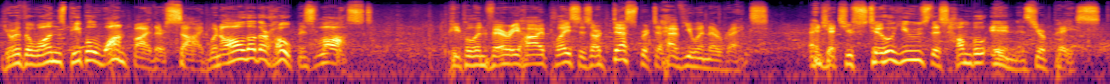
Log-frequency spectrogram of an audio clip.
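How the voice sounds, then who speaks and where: A man's voice: fairly high pitch, big pitch swings, normal speed, creaky, fairly bright tone, a little hiss or hum, exaggerated voice. An actor playing a polite, gossipy innkeeper who is eager to serve his customers. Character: friendly, chatty male innkeeper. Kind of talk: game cutscene voice acting.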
